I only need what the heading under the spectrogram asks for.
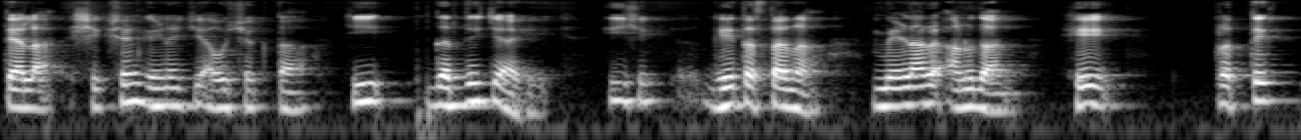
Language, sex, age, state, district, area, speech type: Marathi, male, 60+, Maharashtra, Kolhapur, urban, spontaneous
